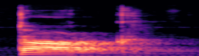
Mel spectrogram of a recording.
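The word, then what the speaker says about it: talk: आपका next word है बातचीत, बातचीत का मतलब है टॉक, टॉक। तो आपका टॉक में जो साइलेंट लेटर है वो है एल, आप टॉक को प्रोनाउंस करते समय एल को यूज नहीं करते हैं।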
